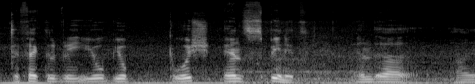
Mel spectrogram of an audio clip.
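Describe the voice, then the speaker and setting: This man has a Romanian accent and speaks at a fairly slow pace. Noticeable background noise runs behind him. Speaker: motorcycle hobbyist. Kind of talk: tutorial. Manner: halting, many fillers.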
